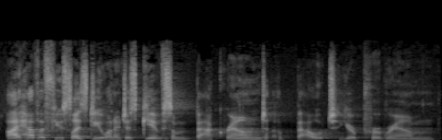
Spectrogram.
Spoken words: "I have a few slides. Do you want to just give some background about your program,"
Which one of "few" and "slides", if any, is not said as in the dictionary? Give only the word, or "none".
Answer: none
